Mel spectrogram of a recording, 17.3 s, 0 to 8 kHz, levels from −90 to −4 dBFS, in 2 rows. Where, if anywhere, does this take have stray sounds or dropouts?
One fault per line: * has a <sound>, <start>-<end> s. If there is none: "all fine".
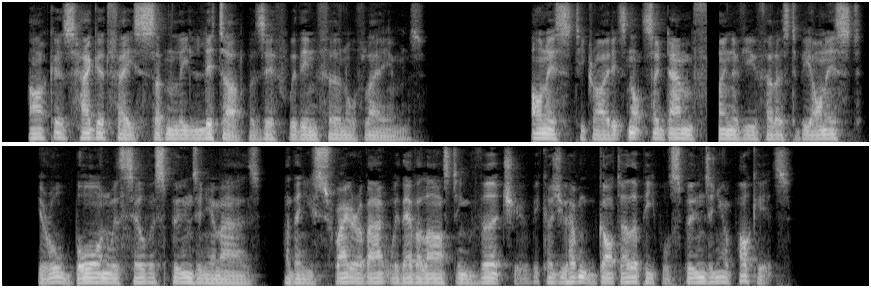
* has a dropout, 7.0-7.2 s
